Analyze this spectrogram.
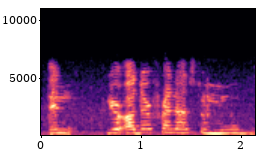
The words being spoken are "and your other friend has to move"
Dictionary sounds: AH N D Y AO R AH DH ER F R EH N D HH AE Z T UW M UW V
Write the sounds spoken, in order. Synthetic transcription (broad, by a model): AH N Y AO R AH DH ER F R EH N D HH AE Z T UW M UW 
